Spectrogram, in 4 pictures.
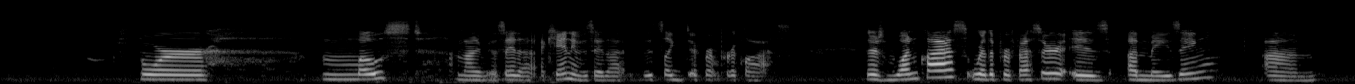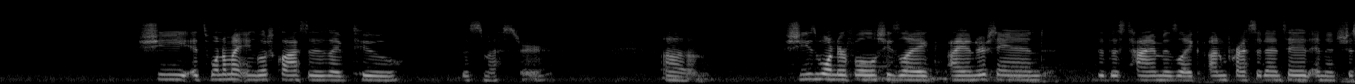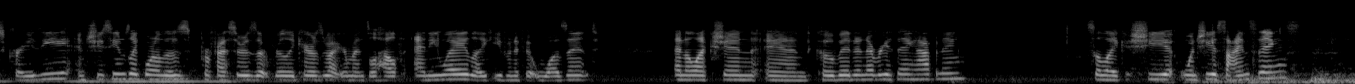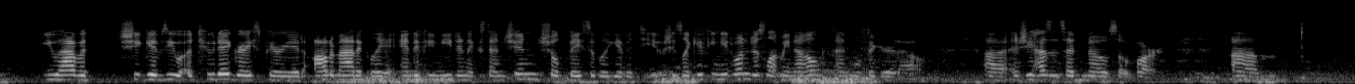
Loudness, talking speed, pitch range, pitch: -32 LUFS, 155 wpm, 200-230 Hz, 210 Hz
